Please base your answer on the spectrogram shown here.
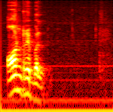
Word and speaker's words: honorable: This is not called honorable, but it is spoken in English as honorable, and so we use an honorable person.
